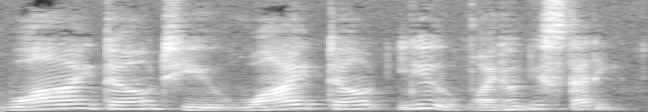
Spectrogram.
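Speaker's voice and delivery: very slow, careful drill; slow model. Shown as a demonstration. Teacher drills the phrase slowly for learners. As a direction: stretch each word for students. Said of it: "So again".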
